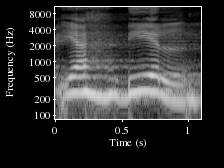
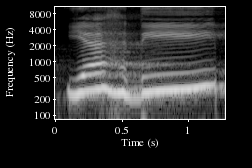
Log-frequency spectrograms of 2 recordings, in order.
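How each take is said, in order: First: The vowel after the d is short. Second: The vowel after the d is held long. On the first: The word is joined to the next word. "dal dalnya jadi pendek" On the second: The reader stops on this word. "Yahdi panjang"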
